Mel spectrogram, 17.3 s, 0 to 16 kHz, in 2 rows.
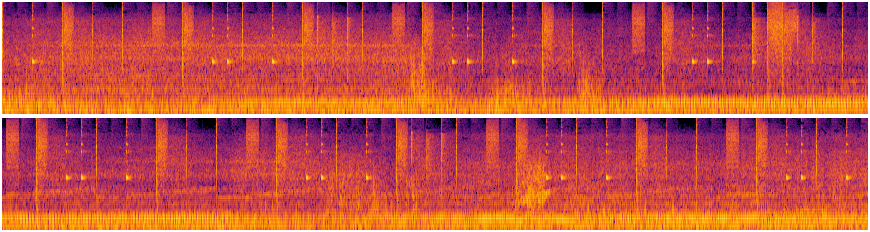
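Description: A Honda Varadero 125 motorcycle engine drones steadily while riding, its pitch rising and falling with shifts, loud and close over constant wind rush.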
